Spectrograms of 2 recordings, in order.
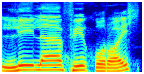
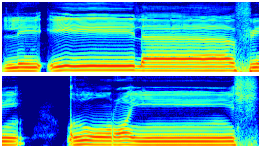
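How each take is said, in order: First: The 'i' after 'li' is dropped and merged. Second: A separate 'i' is heard after 'li'. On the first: The speaker calls it wrong. "তখন ইয়া অক্ষরটা এখানে বাদ যাচ্ছে" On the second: The speaker calls it right. "তাহলে আমরা উচ্চারণটা করব লি ইলাফি"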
